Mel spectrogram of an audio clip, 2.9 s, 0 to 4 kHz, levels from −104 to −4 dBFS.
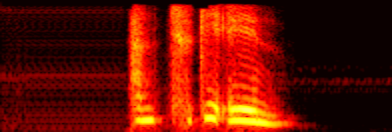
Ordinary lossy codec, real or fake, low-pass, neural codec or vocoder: MP3, 32 kbps; fake; 3.6 kHz; codec, 16 kHz in and 24 kHz out, 0.8 kbps, FocalCodec, streaming, 65536 codes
